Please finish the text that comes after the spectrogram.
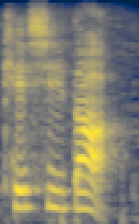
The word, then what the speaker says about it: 계시다: So we don't say, for example, in the word 계시다, we don't say the stress on 게. 계시다. Instead we say 계시다 for da.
